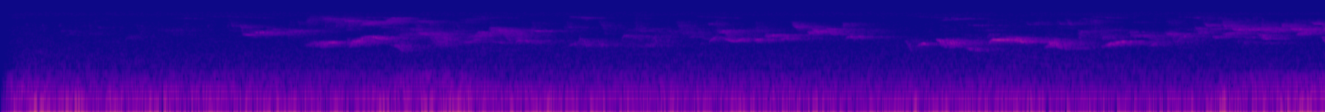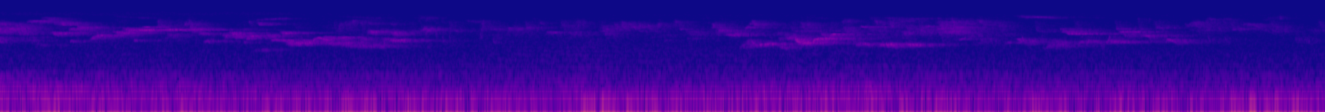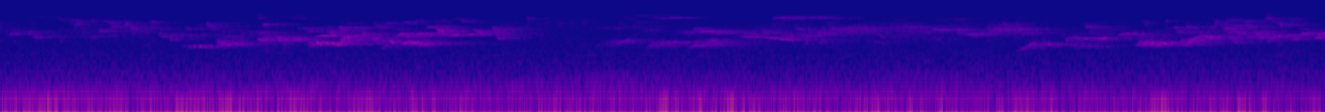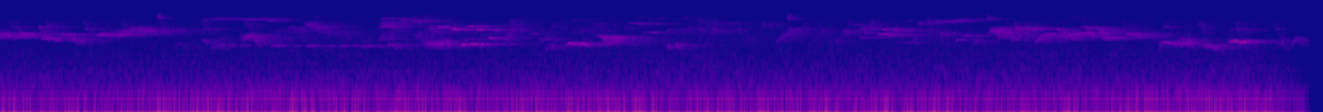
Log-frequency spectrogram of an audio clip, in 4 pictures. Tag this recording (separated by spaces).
forest insects birds summer field-recording ambiance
